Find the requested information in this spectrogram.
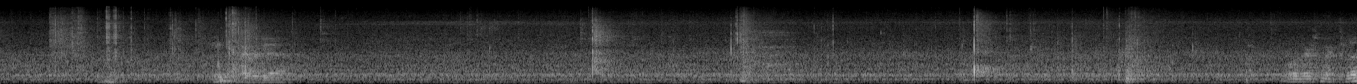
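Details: Honey bees from a hive in the upstairs wall of a house in Mission, Texas, being removed and relocated; a continuous low humming buzz runs throughout, broken by sharp knocks and tapping sounds.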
